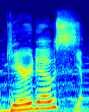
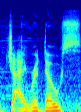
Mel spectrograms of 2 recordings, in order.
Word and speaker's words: Gyarados: wives tale that's what Magikarp evolved into whoa Gyarados I even said it right a hero DOS people pronounce it Angie Radha DOS hero dose or gyro dose gyro dose like no it's Japanese and there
